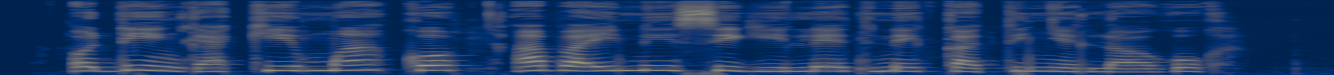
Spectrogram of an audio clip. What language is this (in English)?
Kalenjin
